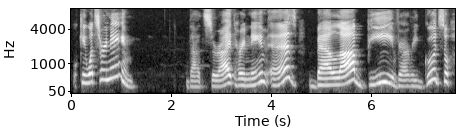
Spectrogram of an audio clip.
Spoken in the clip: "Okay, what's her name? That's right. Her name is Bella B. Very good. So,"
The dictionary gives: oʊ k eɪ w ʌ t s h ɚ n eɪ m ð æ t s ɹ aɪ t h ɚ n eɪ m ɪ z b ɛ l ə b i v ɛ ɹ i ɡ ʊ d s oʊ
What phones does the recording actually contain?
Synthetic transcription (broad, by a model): oʊ k eɪ w ʌ t s h ɚ n eɪ m ð æ t s ɹ aɪ t h ɚ n eɪ m ɪ z b ɛ l ə b i v ɛ ɹ i ɡ ʊ d s oʊ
